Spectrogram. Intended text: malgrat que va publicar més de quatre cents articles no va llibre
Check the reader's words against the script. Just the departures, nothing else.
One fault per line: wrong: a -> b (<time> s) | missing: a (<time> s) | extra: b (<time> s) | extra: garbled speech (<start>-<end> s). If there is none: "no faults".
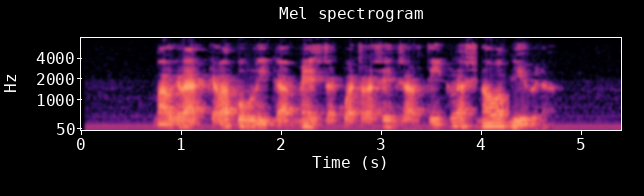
no faults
